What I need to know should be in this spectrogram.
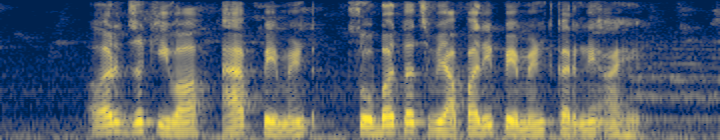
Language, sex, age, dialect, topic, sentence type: Marathi, male, 18-24, Northern Konkan, banking, statement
